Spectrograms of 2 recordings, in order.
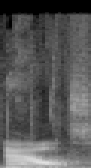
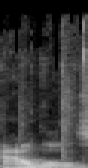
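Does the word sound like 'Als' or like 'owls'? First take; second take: Als; owls. First: The word sounds like the name Al. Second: The word has the usual 'ow' vowel.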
